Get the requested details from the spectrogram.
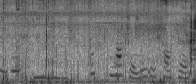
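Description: Small footsteps patter on a paved path.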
